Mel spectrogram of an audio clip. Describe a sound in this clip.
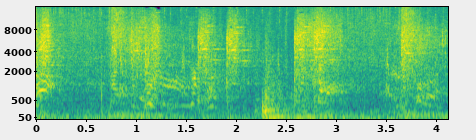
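Metal blades clash and strike.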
